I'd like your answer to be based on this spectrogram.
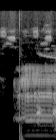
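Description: A sheep bleats once in a stop-motion animation, a short nasal wavering call close up, preceded by a brief soft thump, with no talk.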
